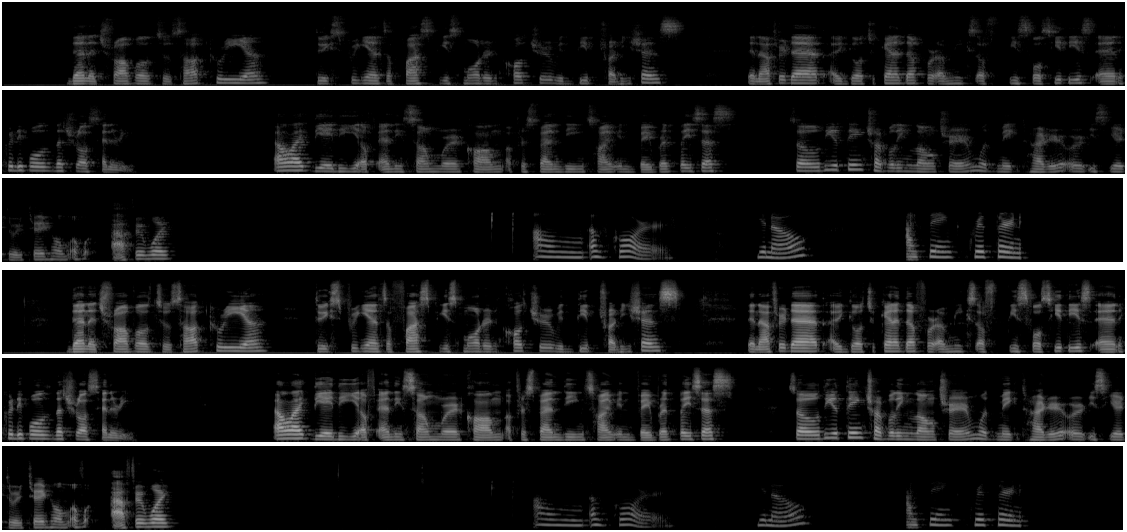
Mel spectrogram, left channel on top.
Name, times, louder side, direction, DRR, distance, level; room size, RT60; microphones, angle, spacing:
voice 1, 0.3-2.6 3.1-12.5 13.9-18.5 19.1-24.2, right 7 dB, 45° right, 0.4 m, -37 dB
voice 2, 27.8-29.2 30.0-30.5 31.5-32.7, left 5 dB, 40° left, 0.4 m, -42 dB
9.4 x 8.2 x 2.8 m
head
